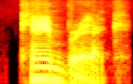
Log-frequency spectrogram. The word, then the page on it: cambric: American English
